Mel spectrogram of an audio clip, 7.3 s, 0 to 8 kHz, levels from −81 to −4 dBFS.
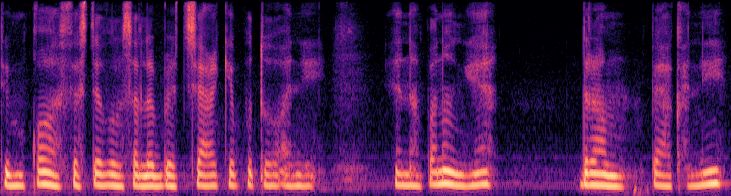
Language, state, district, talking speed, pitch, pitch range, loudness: Sumi, Nagaland, Kohima, 100 wpm, 170 Hz, 160-180 Hz, -16 LUFS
